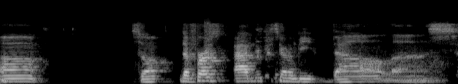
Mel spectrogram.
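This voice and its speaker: A man talks at a very slow pace, with long, frequent pauses and big swings in loudness. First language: Spanish. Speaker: software trainer. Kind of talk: tutorial. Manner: halting.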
